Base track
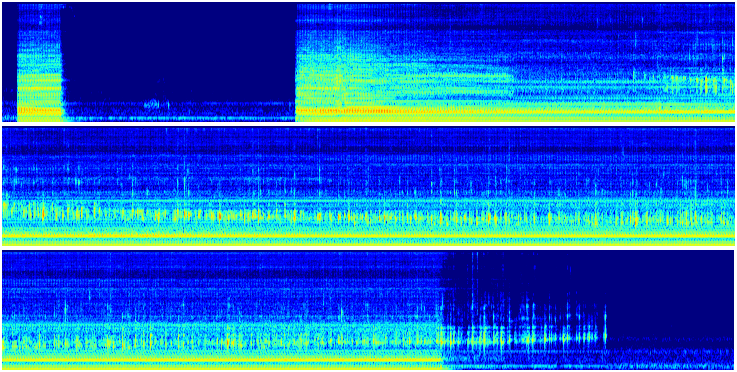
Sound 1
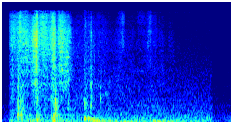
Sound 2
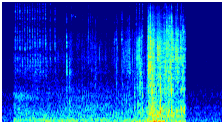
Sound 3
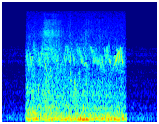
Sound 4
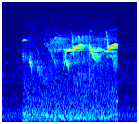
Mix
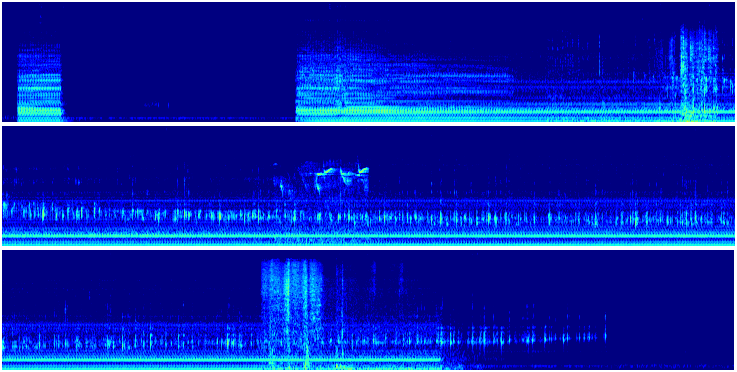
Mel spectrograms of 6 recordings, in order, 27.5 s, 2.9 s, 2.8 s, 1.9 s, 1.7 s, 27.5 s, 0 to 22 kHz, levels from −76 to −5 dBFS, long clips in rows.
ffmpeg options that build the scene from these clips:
-filter_complex "[0:a]volume=-17dB[a];[2:a]acrossover=split=8300[b][c];[c]acompressor=threshold=-53dB:ratio=4:attack=1:release=60[d];[b][d]amix=inputs=2:normalize=0[e];[4:a]lowpass=3.8k[f];[e]atrim=end=2.76,asetpts=PTS-STARTPTS,volume=-14dB,afade=t=in:d=0.004:c=hsin,afade=t=out:st=2.756:d=0.004:c=hsin,adelay=293706S[g];[f]atrim=end=1.69,asetpts=PTS-STARTPTS,volume=-6.5dB,afade=t=in:d=0.004:c=hsin,afade=t=out:st=1.686:d=0.004:c=hsin,adelay=12300[h];[1:a]atrim=end=2.87,asetpts=PTS-STARTPTS,volume=-9dB,afade=t=in:d=0.004:c=hsin,afade=t=out:st=2.866:d=0.004:c=hsin,adelay=21470[i];[a][g][h][i]amix=inputs=4:normalize=0"

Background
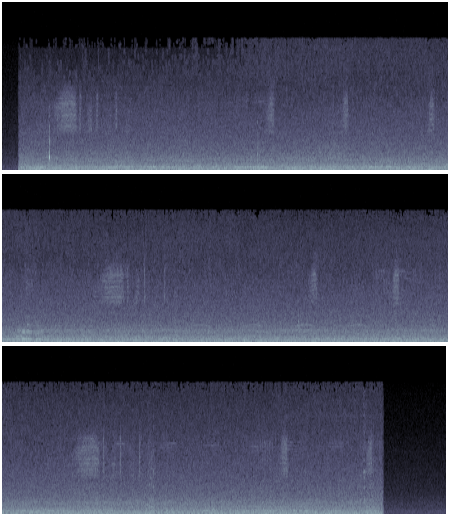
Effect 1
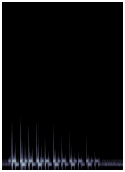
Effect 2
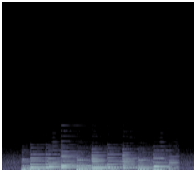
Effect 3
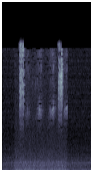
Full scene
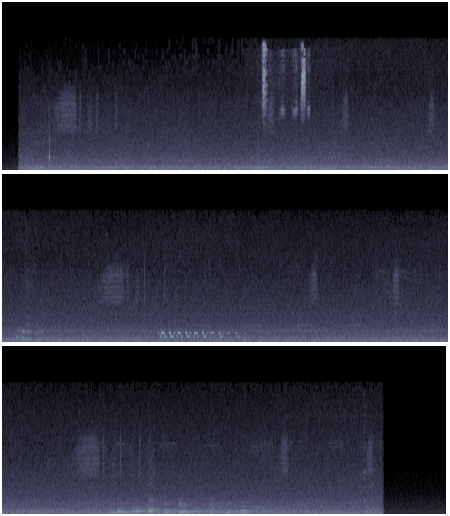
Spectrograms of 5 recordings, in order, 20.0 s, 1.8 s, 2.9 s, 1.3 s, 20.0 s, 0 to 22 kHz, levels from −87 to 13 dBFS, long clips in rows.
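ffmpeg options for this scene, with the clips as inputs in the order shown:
-filter_complex "[0:a]volume=-13.5dB[a];[1:a]acompressor=threshold=-29dB:ratio=6:attack=3.2:release=140:knee=1:detection=peak[b];[3:a]atrim=end=1.34,asetpts=PTS-STARTPTS,volume=-1dB,afade=t=in:d=0.004:c=hsin,afade=t=out:st=1.336:d=0.004:c=hsin,adelay=3640[c];[b]atrim=end=1.82,asetpts=PTS-STARTPTS,volume=-0.5dB,afade=t=in:d=0.004:c=hsin,afade=t=out:st=1.816:d=0.004:c=hsin,adelay=8920[d];[2:a]atrim=end=2.89,asetpts=PTS-STARTPTS,volume=-12.5dB,afade=t=in:d=0.004:c=hsin,afade=t=out:st=2.886:d=0.004:c=hsin,adelay=14680[e];[a][c][d][e]amix=inputs=4:normalize=0"

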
